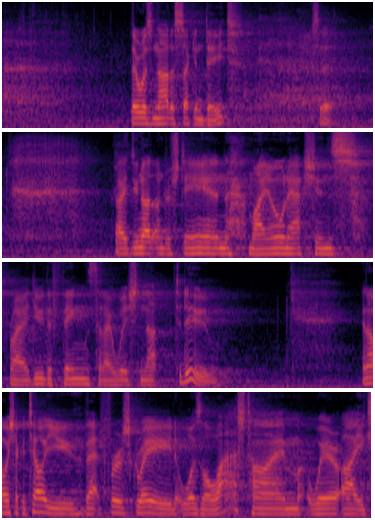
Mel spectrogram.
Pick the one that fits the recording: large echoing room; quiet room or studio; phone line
large echoing room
